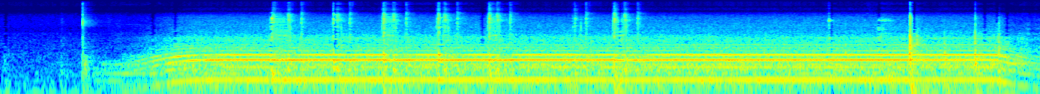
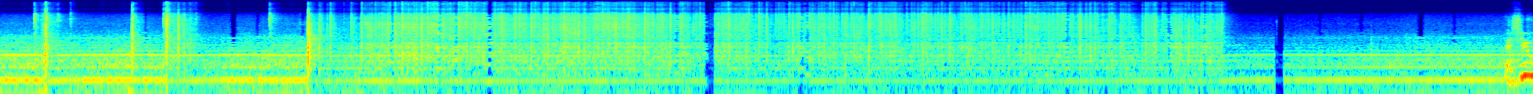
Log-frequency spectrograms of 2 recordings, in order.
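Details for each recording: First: Old roadside-discarded Lincoln wire-feed welder: motor spools to a steady hum with light irregular ticking; drive roller sits proud, out of its groove and not catching the teeth, so it must be moved out to line up. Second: Old salvaged Lincoln flux-core welder, revived with lubrication, turned up to voltage setting C: a steady, even crackling sizzle holds for about five seconds over a faint hum, giving a good, stable weld arc.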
